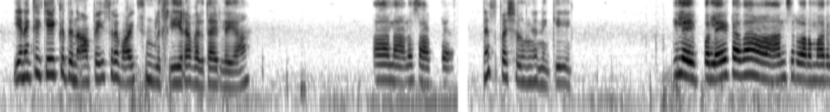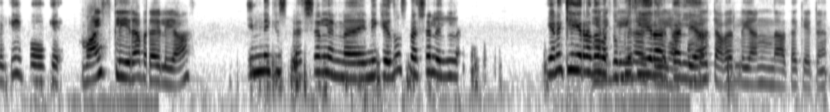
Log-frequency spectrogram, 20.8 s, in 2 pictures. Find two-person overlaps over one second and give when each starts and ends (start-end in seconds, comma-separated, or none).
17.8-19.2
